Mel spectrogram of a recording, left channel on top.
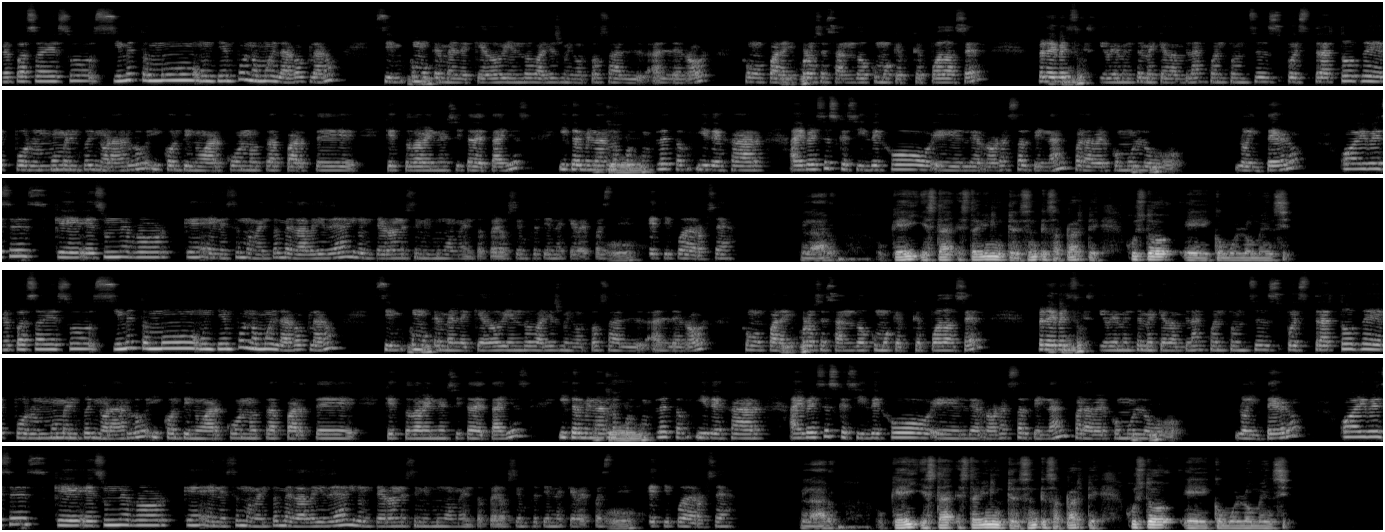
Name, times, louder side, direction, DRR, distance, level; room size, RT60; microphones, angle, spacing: voice 1, 0.0-7.0 7.4-19.0 19.4-25.6 26.1-26.8 27.2-33.7 34.1-34.9, right 1 dB, 40° right, 0.9 m, -32 dB
voice 2, 19.9-20.2 25.3-25.4 33.6-33.9 35.6-36.1 36.5-40.4, right 3 dB, 75° right, 0.9 m, -24 dB
4.2 x 3.0 x 2.3 m
head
